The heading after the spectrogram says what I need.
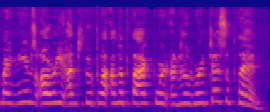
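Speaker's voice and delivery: high-pitched anxious refusal; protesting boy. A narrator's reading. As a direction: protest to your tempter. Paul resists the pigtail.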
